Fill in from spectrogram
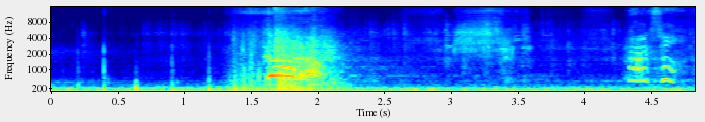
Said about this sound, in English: Try yanking the lever just as I smash into the door. Okay. One, two, three.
